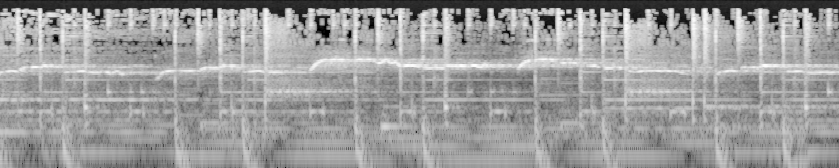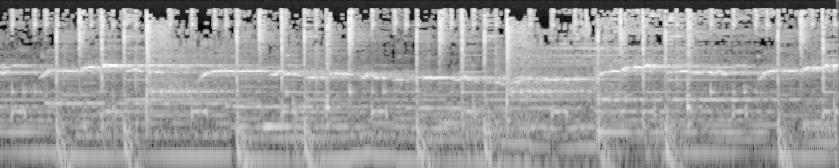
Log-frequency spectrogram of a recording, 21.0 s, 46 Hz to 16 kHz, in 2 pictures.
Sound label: whistle; mungaru male 2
